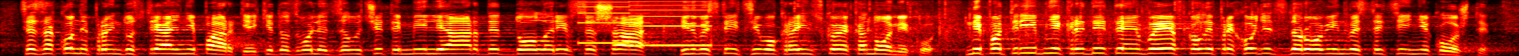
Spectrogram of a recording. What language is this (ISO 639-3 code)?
ukr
